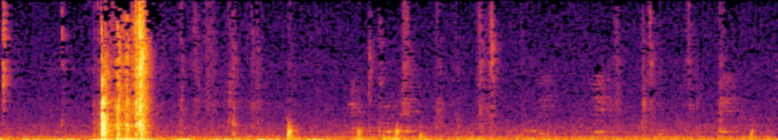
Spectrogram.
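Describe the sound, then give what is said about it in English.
Shuffling a deck of playing cards that holds two jokers, at a tabletop game session: a short, crisp riffle burst near the start, then scattered light card taps and clicks at a low level. “Do I have to shuffle twice? Twice, yeah. Yeah. Surely one good shuffle will do.”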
